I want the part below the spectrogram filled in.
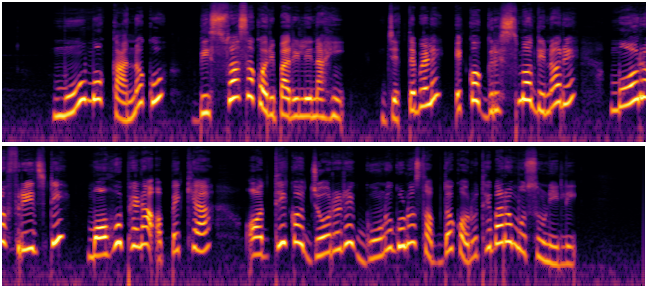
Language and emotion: Odia, surprised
